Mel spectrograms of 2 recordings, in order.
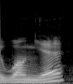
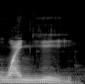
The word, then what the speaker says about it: Wáng Yé: And yeah, his name's actually Wong Y and not Wang Yi.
